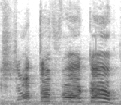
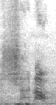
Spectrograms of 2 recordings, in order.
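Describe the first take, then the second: First: High, slow, strained mock command; retold furious comeback. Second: Higher, softer mock command; retold hushed snap. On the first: Woman acting out her comeback to partner, drawn-out exasperation. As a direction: draw out each word in mock exasperation. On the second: Woman retelling her fight with her partner, hushed telling-off.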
